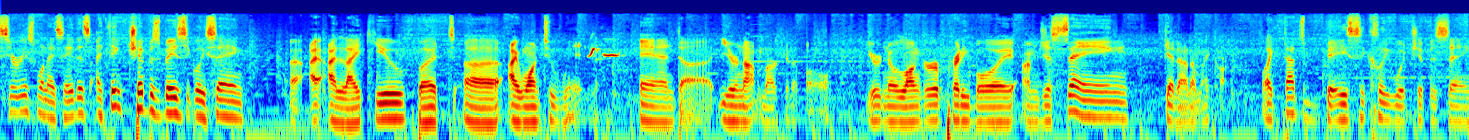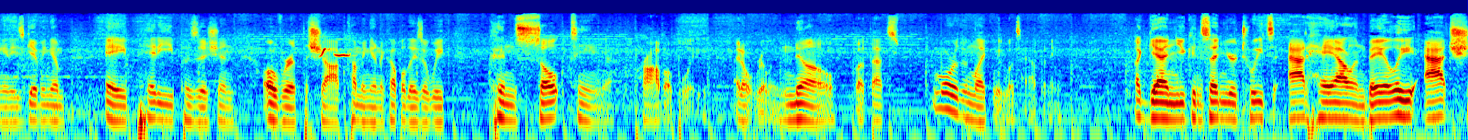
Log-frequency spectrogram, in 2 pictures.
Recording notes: LIVE from NASCAR Playoff Media Day 2018 at the South Point Hotel in Las Vegas, NV.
